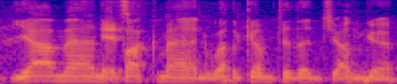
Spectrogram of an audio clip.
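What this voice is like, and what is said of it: Exaggerated bro-ish radio voice. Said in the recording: “That's what ... just sounded like. That's his radio voice.”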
